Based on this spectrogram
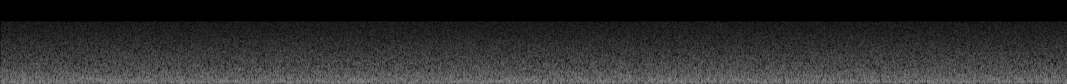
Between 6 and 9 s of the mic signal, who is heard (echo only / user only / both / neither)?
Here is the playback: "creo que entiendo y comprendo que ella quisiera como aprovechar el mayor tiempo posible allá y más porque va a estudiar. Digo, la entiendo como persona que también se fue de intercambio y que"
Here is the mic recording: neither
